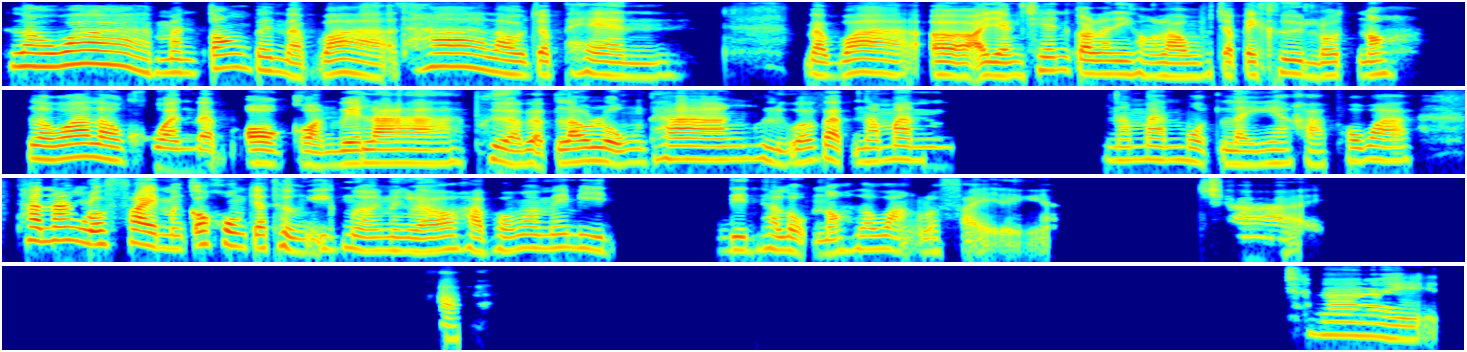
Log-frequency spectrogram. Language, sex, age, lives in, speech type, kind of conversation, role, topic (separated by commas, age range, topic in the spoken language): Thai, female, 30-34, Thailand, conversation, podcast, guest, มีเรื่องตลกหรือเรื่องพลาดระหว่างเดินทางที่ยังจำได้ไหม?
